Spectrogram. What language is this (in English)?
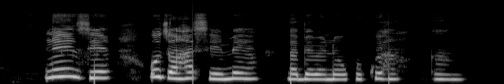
Igbo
